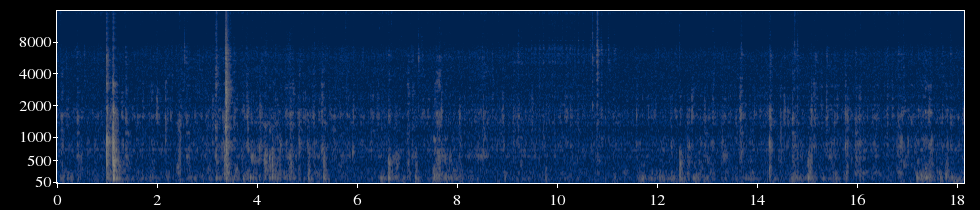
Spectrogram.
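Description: Dry pasta rattles as a hand shakes it into a pot.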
